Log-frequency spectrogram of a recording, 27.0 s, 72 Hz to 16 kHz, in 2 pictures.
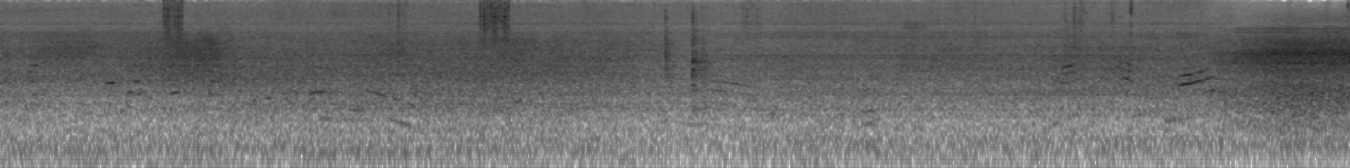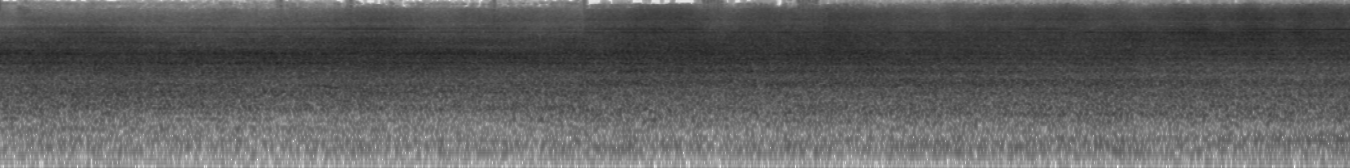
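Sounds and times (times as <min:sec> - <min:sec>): jet engines running: 0:00.0 - 0:27.0.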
